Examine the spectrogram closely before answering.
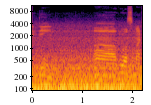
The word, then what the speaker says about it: Dion: he's irish american but it looks like it's spelled spell dion like d-i-o-n with this they say dean uh who else am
